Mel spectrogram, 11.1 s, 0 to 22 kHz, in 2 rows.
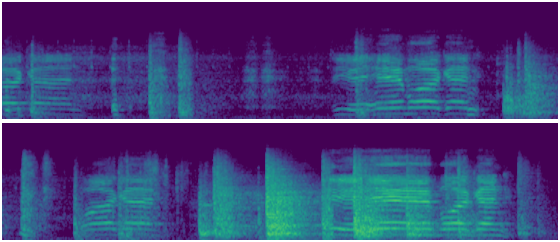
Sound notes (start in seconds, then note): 1.4 boards thumping; 6.2 boards thumping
